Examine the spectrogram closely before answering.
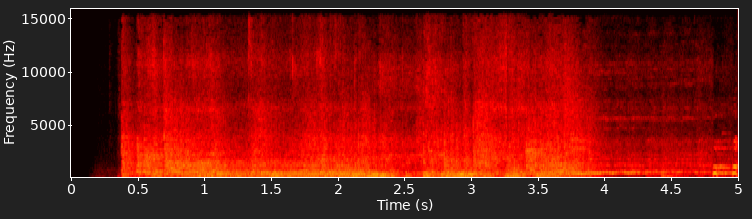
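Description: Skateboard wheels roll loudly over a wooden ramp.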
